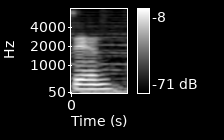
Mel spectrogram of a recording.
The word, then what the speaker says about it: ZUN: a copyright strike yeah his name you pronounce it zun right yeah it's soon like zuma's not gonna copyright strike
